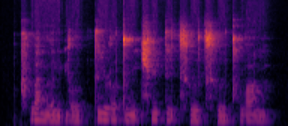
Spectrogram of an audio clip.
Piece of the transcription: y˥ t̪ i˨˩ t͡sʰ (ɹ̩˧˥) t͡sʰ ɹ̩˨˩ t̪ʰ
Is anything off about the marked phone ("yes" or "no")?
no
